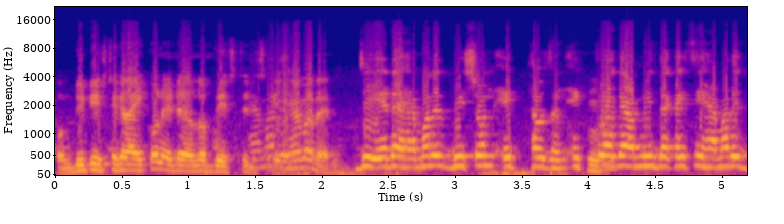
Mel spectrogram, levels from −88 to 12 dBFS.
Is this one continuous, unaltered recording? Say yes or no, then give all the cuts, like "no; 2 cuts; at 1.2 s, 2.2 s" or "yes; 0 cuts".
no; 1 cut; at 1.8 s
